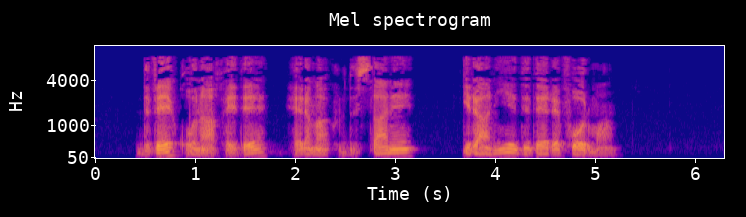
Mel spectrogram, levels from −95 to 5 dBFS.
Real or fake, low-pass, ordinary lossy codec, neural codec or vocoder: fake; 10.8 kHz; MP3, 32 kbps; vocoder, 24 kHz, 100 mel bands, Vocos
